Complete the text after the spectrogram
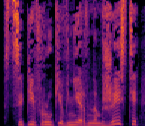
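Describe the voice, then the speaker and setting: A woman reading a novel aloud in an even, steady first-person narration. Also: mid-range voice, moderate pace, no room sound, studio quality. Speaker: audiobook narrator.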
